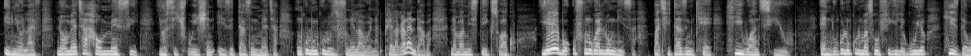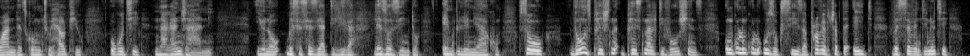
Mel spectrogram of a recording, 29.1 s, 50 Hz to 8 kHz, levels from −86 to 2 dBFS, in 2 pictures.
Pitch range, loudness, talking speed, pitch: 135-170 Hz, -18 LUFS, 130 wpm, 150 Hz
